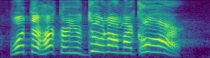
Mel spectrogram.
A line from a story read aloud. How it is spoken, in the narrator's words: someone yell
